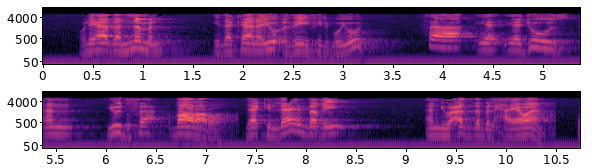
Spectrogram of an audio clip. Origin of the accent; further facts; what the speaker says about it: Algeria; في بلادنا الجزائر الطيبة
